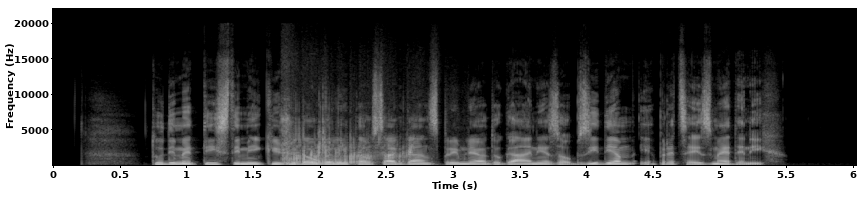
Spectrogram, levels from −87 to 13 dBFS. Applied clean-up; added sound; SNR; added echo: neural mask model RNNoise.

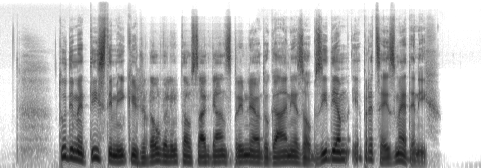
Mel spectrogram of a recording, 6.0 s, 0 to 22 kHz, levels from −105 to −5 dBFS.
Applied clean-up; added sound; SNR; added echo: neural mask model DeepFilterNet 3.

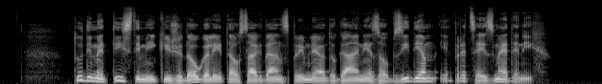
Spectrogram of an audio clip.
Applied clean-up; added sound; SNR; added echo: none; none; none; none.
